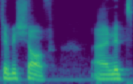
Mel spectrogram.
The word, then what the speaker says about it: Chebyshev: I believe it is pronounced Chebyshev and it is pronounced with a T, Z and so on, right.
